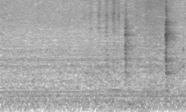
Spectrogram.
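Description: Faint scratching of a paintbrush dabbing oil paint onto a primed cardboard panel, heard as brief strokes about one and a half seconds in, over a low steady hum.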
